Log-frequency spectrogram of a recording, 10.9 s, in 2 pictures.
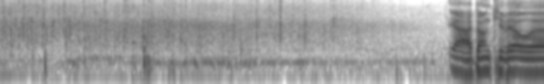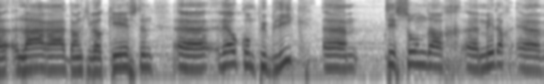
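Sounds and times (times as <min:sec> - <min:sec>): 
audience applauding: 0:00.0 - 0:04.0
speech: 0:04.5 - 0:10.8.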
